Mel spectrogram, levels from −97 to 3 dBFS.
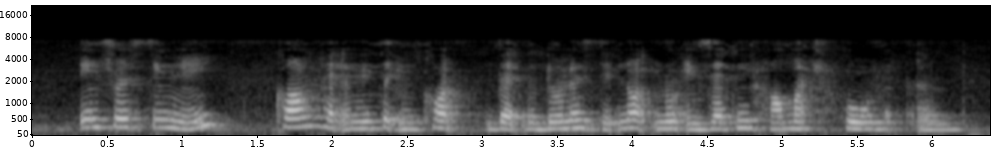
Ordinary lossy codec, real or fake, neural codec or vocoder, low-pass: none; fake; codec, 44.1 kHz, 3.4 kbps, Pupu-Codec; 7.2 kHz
